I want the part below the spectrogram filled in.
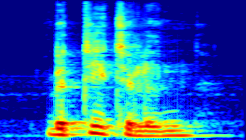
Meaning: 1. to title, to name 2. to caption
- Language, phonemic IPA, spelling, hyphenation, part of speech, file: Dutch, /bəˈtitələ(n)/, betitelen, be‧ti‧te‧len, verb, Nl-betitelen.ogg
